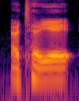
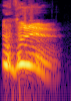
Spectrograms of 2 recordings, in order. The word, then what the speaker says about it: Atelier: So what you do in Atelier, the Painter's Studio, is you roll some dice. And let me correct your pronunciation, Walker. It's Atelier.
